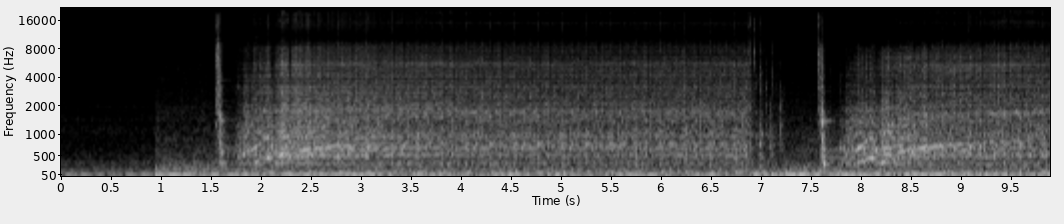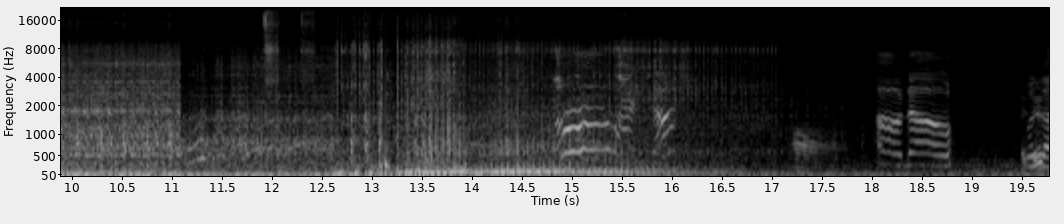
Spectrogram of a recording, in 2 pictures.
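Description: An RV engine with a freshly repaired starter cranks steadily and loudly, catches briefly, then sputters out, with people talking over it near the end.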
